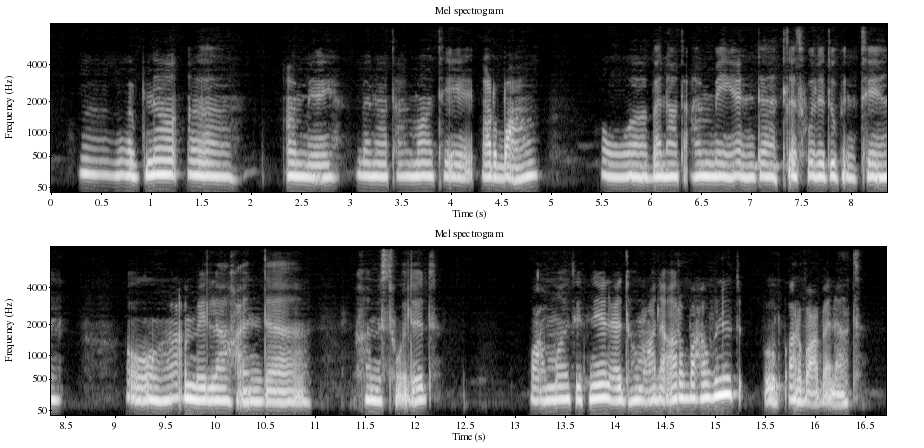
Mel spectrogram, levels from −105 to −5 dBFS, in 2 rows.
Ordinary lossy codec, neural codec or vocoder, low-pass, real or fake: none; codec, 16 kHz, 16 kbps, FreqCodec, larger model; none; fake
